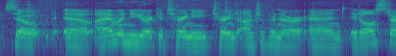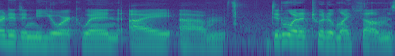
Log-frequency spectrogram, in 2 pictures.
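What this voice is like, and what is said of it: Slight New York accent. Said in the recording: “there's a slight New Yorker accent”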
